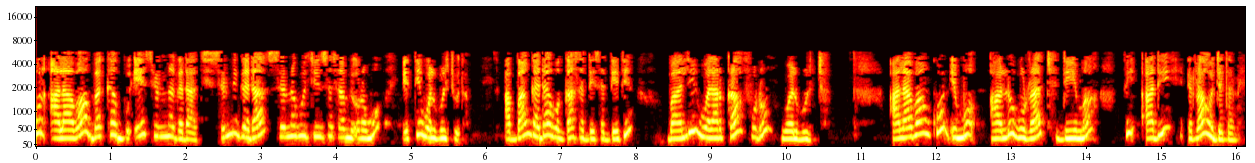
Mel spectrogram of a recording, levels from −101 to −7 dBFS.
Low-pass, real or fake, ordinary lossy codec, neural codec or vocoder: 7.2 kHz; real; MP3, 24 kbps; none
